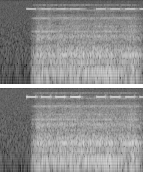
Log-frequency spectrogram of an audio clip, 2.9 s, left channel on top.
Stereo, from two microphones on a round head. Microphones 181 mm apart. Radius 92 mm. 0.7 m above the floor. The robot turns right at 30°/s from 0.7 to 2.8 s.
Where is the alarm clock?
95° right, 2 m; by 2.9 s 30° right, 2 m.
